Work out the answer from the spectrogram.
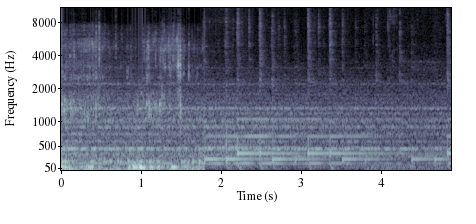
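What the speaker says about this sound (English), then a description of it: "First chunk of the trip that I'm paddling by myself" A lone kayaker paddles on a lake along the Erie Canal, with gusty wind rumble on the microphone at first, then quieter open-water ambience and faint paddle splashes.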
